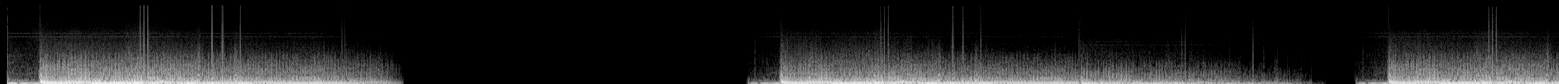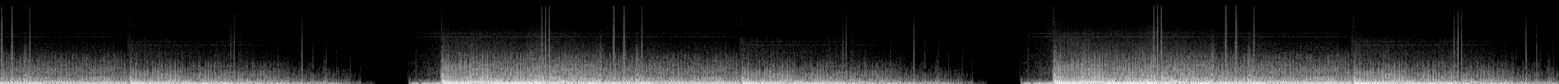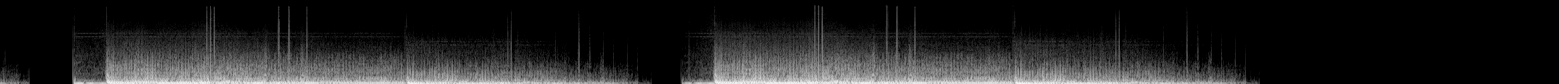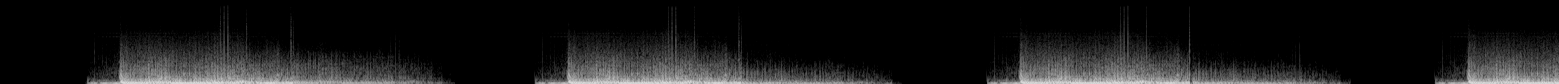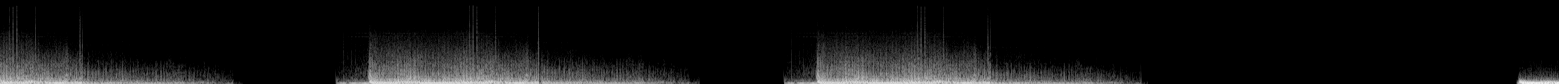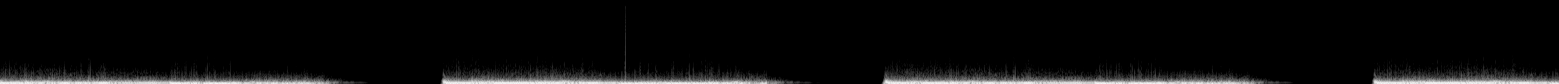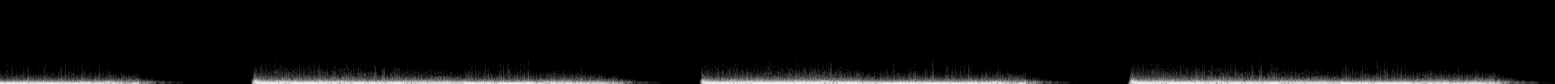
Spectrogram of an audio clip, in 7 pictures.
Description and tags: Tension Riser - Steady Bass Rumble Suspense Builder
Sound Effect - Bass Rumble Tension Rise (Wind River Movie)
I've looked for this particular bass tension builder sound effect from the movie Wind River since it came out!! If you've seen that film and you're familiar with the "Standoff" scene, then you'll probably know what sound effect Im referring to... In the background of that most intense ever scene of all time is this bass rumble or tension builder that gives me goosebumps every time I watch it! I've Wanted the original pretty bad because its the best suspense builder(bass rumble) sound Ive ever heard! Although it doesn't seem to exist online even for purchase.
So I tried to recreate it myself! Im a movie scene editor all the way, but im less than amature at audio editing, so please excuse the flaws. All with different tones, speed, and other details trying to recreate as best I could.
